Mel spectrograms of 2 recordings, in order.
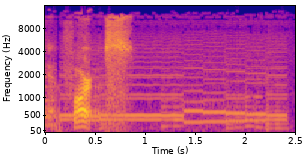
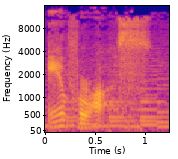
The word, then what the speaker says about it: Ampharos: secret potion to Jasmine's Ampharos. Or here's the worst thing, I found that Pokemon's name is pronounced Ampharos. I thought it was Ampharos.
